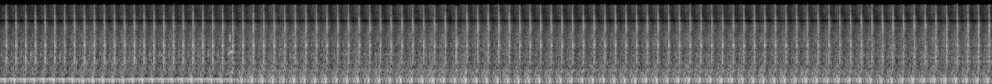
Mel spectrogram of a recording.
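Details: 1993 Mitsubishi 3000GT SL, 109k miles, at idle with a sharp, even knock about three per second, suggesting a bottom-end knock; owner suspects a spun bearing, unconfirmed.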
